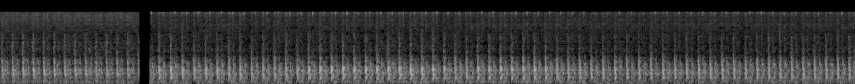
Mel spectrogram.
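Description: A small model piston engine built from a spark plug, running on compressed air, makes a rapid, even chuff of exhaust pulses. The air exhausts through the rotary valve at the end of the crankshaft. The sound drops out for an instant about one and a half seconds in.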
